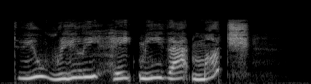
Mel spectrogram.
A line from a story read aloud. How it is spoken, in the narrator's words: Maggie shrieked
